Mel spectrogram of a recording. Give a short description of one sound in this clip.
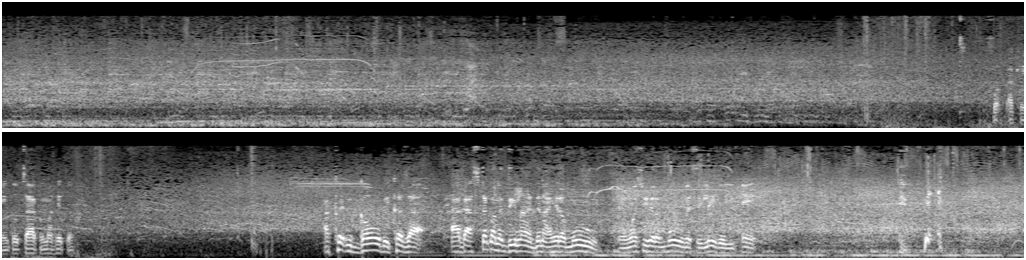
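A stadium crowd roars steadily in a large echoing arena.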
